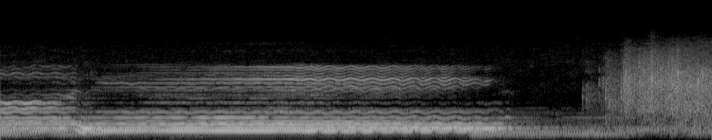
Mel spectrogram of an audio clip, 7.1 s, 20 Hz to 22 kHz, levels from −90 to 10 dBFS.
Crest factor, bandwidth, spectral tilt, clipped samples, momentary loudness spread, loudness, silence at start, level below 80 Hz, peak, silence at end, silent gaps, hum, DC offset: 14 dB; 7.6 kHz; -6.5 dB/octave; under 0.1%; 17 LU; -28 LUFS; 0 s; -86 dBFS; -14 dBFS; 0 s; none; none; under 0.1%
